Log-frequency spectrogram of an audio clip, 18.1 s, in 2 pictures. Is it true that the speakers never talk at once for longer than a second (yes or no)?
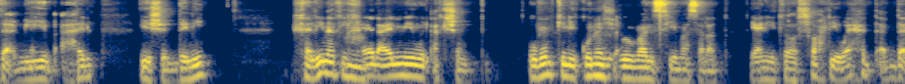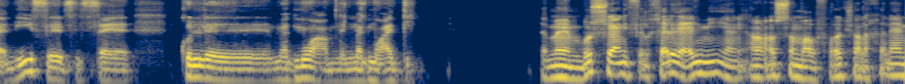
yes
